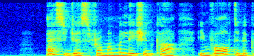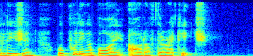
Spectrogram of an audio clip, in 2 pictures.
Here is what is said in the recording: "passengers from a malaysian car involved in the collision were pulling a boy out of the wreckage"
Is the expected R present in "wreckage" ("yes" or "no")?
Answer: yes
